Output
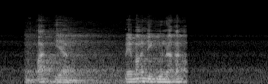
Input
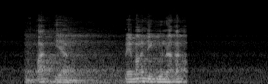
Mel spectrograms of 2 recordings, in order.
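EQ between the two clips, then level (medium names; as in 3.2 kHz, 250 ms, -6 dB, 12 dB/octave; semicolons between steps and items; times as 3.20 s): Bessel low-pass 8.5 kHz, order 2; +4.5 dB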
